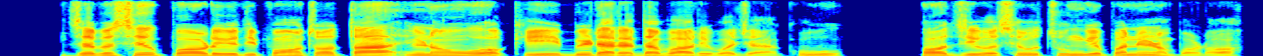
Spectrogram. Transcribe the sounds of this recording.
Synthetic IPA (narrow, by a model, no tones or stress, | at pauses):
d͡zɛːbɛseːupɔɽied̪ipɔ̃ːt͡sɔt̪aɪɽ̃ɔɦʊɔkibɪɽaɾɛd̪ɐbaːɔɾibɐd͡ʒaku | kʰɔːd͡ziɔseːut͡sʊ̃ŋɡɛpɐnɪɽ̃ɔpɔɽɔ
